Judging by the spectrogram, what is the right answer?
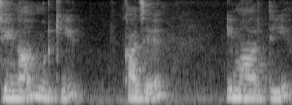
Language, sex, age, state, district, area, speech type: Goan Konkani, female, 18-30, Goa, Murmgao, urban, spontaneous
